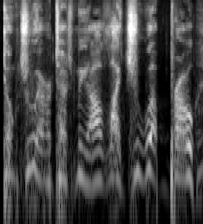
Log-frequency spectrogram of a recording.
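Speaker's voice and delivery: mock tough-guy threat; mock angry freak-out. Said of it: "Warren freaks out".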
